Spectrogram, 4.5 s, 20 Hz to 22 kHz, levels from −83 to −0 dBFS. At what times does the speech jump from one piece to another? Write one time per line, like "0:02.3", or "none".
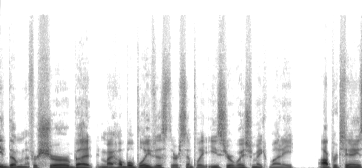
none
